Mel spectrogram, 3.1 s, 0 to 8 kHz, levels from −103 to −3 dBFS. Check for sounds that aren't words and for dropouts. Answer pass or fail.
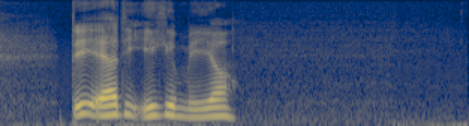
pass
